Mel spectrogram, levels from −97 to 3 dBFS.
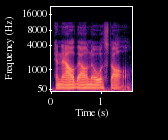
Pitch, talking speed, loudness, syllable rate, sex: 110 Hz, 185 wpm, -19 LUFS, 3.9 syllables/s, male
